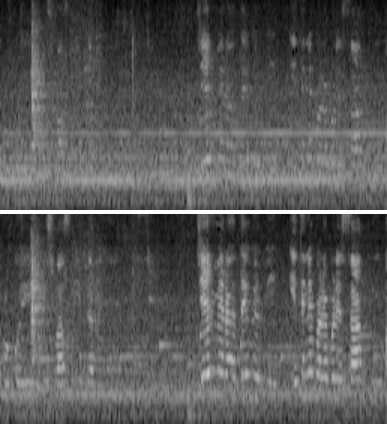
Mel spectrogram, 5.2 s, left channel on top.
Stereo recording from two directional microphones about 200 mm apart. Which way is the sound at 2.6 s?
40° right (ahead or behind).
